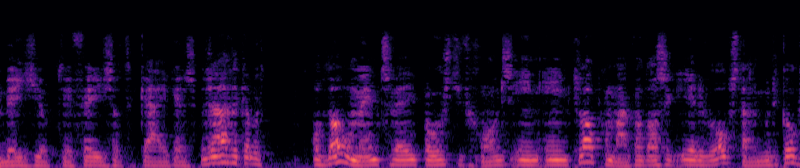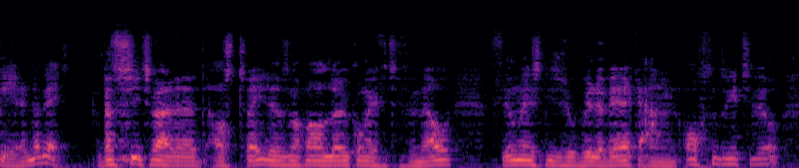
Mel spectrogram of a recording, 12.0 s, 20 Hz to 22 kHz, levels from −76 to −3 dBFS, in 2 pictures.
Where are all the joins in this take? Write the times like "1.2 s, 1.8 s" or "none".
1.4 s, 6.6 s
